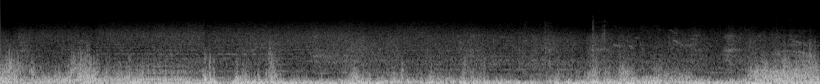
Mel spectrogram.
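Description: Wind buffeting the microphone of a camera moving at cycling speed, a steady low rumble.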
